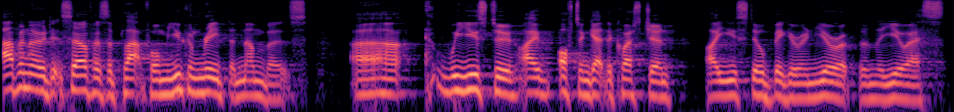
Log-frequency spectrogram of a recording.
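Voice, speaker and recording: A man's voice: medium pitch, steady tone, moderate pace. A middle-aged British man speaking at a conference, talking conversationally with frequent ums and restarts as he walks the stage. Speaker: conference speaker, technology company head. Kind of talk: conference keynote talk. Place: conference hall. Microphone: stage mic, moving about while talking. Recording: long hall reverb.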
